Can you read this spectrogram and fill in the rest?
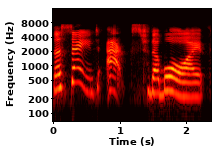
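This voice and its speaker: Female storyteller for beginner learners: very slow, deliberate phrasing, bright high voice, slightly dull lo-fi recording. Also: big pitch swings, no room sound. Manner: deliberate, short separated phrases. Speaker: narrator of stories for English learners.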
